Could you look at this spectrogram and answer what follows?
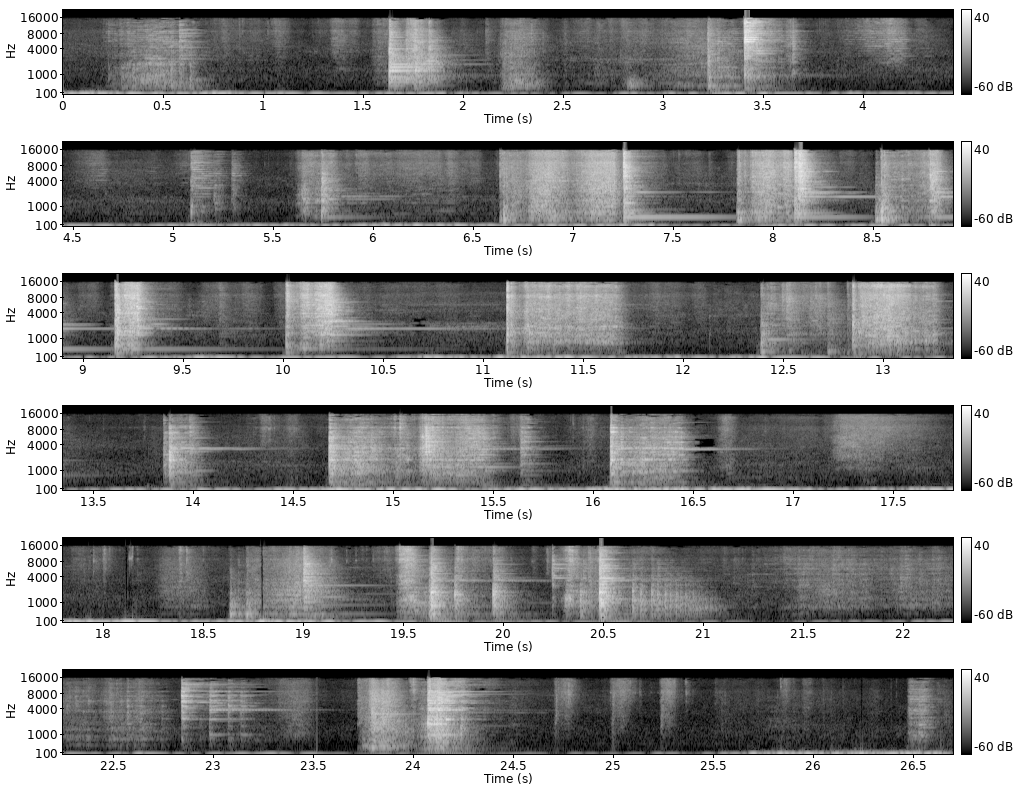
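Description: Metal tools and pieces clanking and clattering as they are handled and set down at a steel-framed sand bin. The knocks are irregular, and a few ring on for a second or more. It goes quieter for a couple of seconds near the end.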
